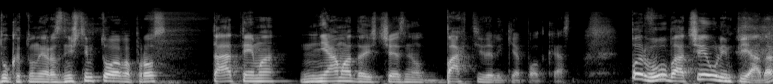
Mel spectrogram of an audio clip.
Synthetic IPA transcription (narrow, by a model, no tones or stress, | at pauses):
d̪okɐt̪ɔnɛɾɐzniʃt̪imt̪ɔjɛvɐpɾɔs | t̪ajət̪ɛmənʲamɐd̪ɐist͡ʃɛznɛod̪̚baxt̪ivɛlikijɐpot̪kʰa̰st̪̚pɤɾvoːbat͡ʃɛːʊlimpia̰d̪ə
